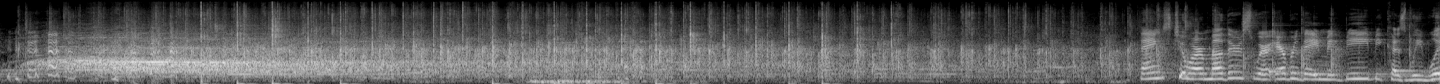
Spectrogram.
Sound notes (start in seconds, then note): 0.0 cheers and Applause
